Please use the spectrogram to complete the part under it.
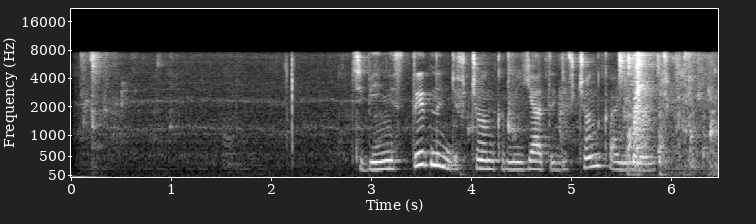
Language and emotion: Russian, neutral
